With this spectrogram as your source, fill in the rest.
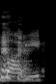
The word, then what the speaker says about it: Boggy: If you're local to Utah, Boogie wouldn't be right. It's not Boogie. Uncle Boggy.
